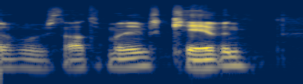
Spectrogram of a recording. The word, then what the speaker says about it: Kevan: my jotter and went, "Is your name Kevan?" And I went, no, it's just Kevin. She was like, "Is it spelled like that with A?" And I was like, "Aye, that's how it's spelled." And she was like, "Your name's Kevan."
